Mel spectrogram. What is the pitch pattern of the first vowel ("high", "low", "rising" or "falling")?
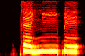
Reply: falling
